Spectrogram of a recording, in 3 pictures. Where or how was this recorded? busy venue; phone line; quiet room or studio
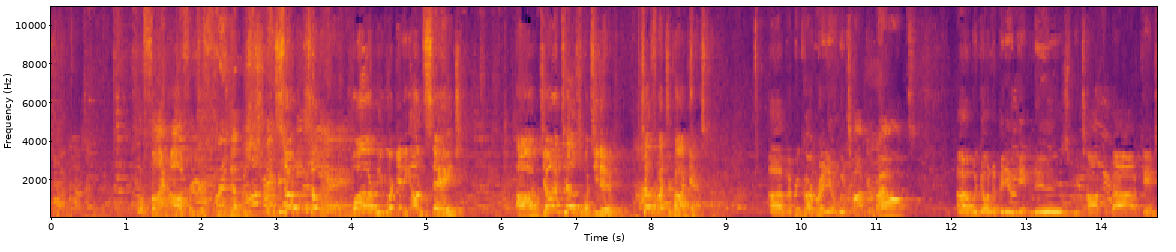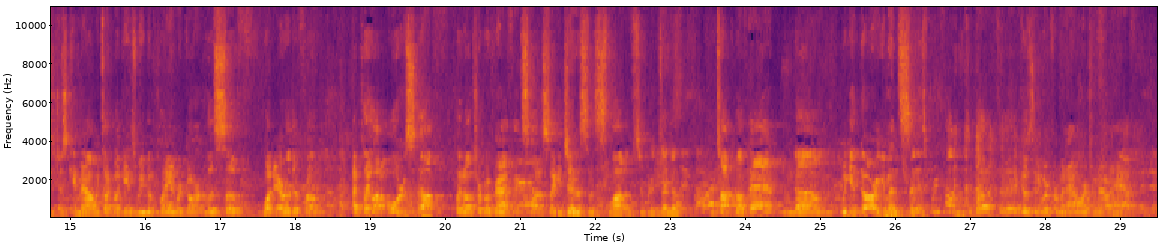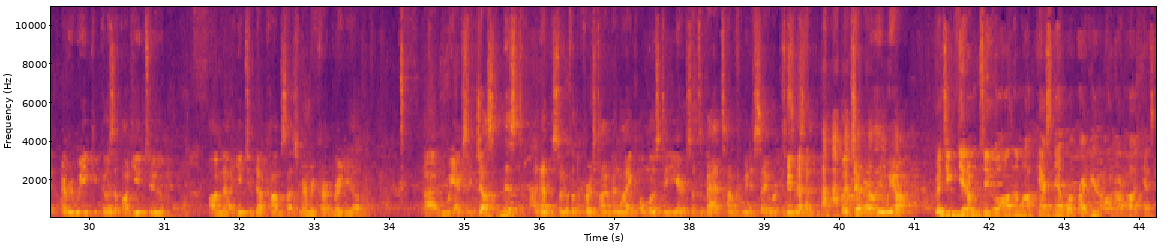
busy venue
